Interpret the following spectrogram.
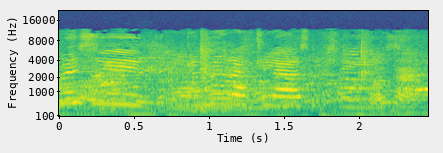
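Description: Young children's voices talking and exclaiming over one another, with a steady low hum underneath.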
